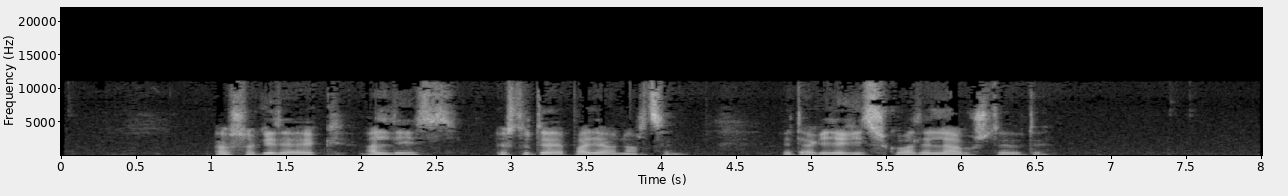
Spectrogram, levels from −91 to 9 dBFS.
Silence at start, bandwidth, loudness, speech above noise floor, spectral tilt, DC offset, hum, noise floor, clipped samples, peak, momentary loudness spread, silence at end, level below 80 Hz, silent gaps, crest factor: 1.05 s; 11.5 kHz; -20 LUFS; 38 dB; -2.5 dB/octave; under 0.1%; none; -60 dBFS; under 0.1%; -2 dBFS; 13 LU; 1.4 s; -50 dBFS; none; 24 dB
